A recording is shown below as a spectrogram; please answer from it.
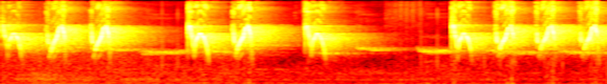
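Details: Calling a rival, a crystal prinia gives rapid, piercing chirps in tight groups, joined by a faint buzzy tone between the phrases.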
